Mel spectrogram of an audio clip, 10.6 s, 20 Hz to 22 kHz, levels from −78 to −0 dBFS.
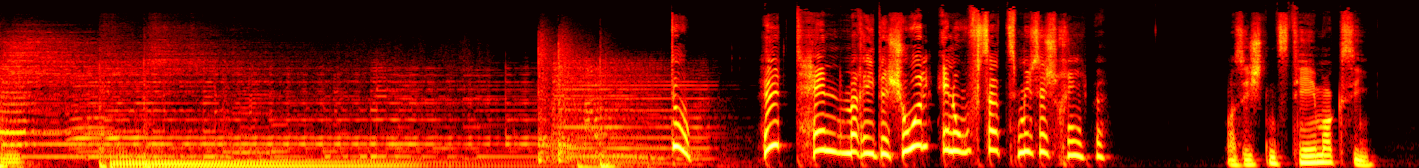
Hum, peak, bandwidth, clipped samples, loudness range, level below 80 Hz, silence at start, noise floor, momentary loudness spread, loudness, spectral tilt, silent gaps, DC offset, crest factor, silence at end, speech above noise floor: none; 0 dBFS; 19.5 kHz; under 0.1%; 12 LU; -32 dBFS; 0 s; -69 dBFS; 17 LU; -16 LUFS; -4.5 dB/octave; none; under 0.1%; 16 dB; 0.35 s; 55 dB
